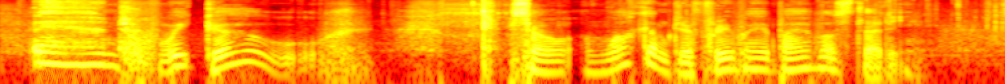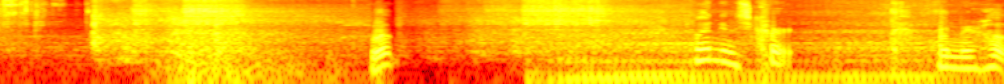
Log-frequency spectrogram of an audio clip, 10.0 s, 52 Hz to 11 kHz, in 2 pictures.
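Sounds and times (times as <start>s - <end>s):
motorcycle engine rumbling: 7.1s - 10.0s.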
